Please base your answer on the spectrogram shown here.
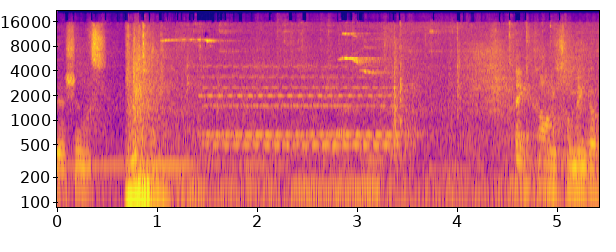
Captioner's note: phone ringing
